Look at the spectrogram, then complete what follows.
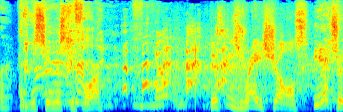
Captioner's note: laughing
